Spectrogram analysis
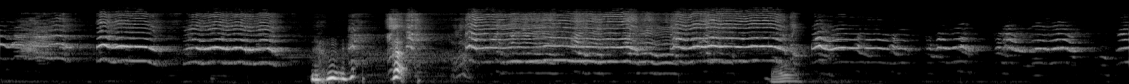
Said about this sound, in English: That's the two foxes.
